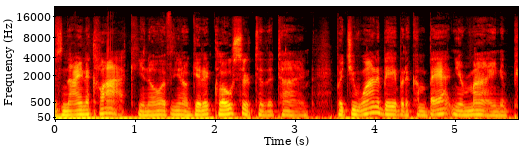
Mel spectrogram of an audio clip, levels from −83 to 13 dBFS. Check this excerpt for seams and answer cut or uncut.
cut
